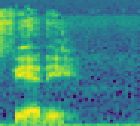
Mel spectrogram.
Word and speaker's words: Fieri: Fieri. I would say Fieri, but some people say it's Fieri. – Oh yeah, no, it's that's how it's actually pronounced Fieri.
